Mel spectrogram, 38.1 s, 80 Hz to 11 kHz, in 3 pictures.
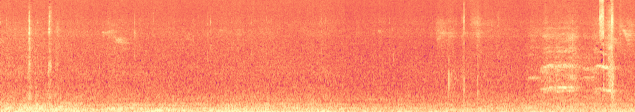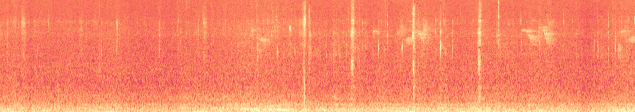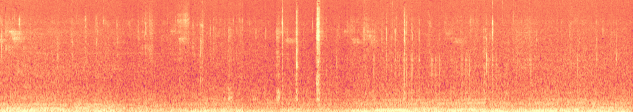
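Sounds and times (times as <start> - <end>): small wet licking clicks: 0.0 - 9.8, 12.0 - 38.0
kittens squeaking: 11.8 - 12.6.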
